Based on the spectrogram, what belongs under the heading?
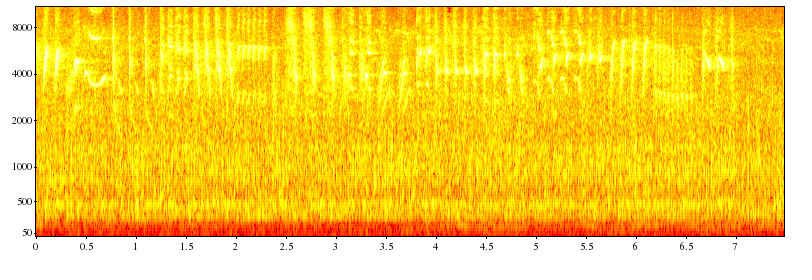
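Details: Red siskin (Carduelis cucullata) singing a long, busy twittering song: dense high chips, buzzy rattles and trilled phrases repeated rapidly, with a short squeaky slide near the end.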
